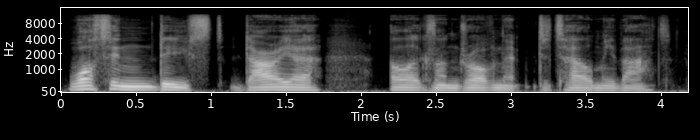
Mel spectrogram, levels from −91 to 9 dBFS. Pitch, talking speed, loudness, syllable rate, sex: 105 Hz, 115 wpm, -19 LUFS, 4.4 syllables/s, male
